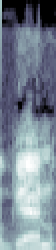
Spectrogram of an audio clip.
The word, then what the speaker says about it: জ্ঞান: কিন্তু যখন জ ইয় গ হয়, জ এবং ইয় মেশে, তখন কিন্তু আমাদের জ্ঞান থাকা দরকার এবং আমরা জ্ঞাত হই যে এখানে কিন্তু জয়েরও উচ্চারণ নেই, ইয়রও উচ্চারণ নেই, দুটো মিলে হয়ে যাচ্ছে গয়ের মতো। এবং আদিতে জ্ঞাত জ্ঞান হলেও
